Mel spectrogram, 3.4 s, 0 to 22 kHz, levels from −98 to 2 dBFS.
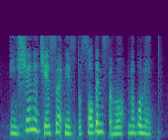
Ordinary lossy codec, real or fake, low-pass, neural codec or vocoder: AAC, 24 kbps; fake; 19.8 kHz; codec, 44.1 kHz, 0.9 kbps, DAC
